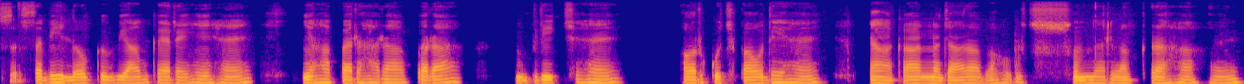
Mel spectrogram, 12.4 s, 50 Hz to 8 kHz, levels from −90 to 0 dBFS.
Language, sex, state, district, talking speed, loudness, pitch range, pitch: Hindi, male, Jharkhand, Sahebganj, 115 wpm, -20 LUFS, 105-115 Hz, 110 Hz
